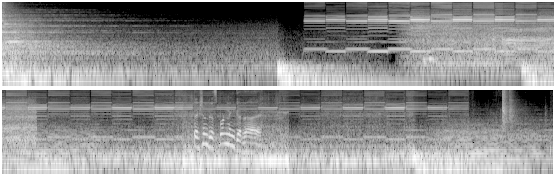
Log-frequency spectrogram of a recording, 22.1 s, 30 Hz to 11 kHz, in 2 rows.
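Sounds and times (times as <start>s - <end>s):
road noise: 4.2s - 22.0s
ambulance two-tone siren: 6.1s - 20.4s.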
